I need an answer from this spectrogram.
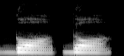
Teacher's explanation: अगर आपकी जुबान की टिप ऊपर वाले दांतों में जाके लगेगी तो क्योंकि ऊपर वाले दो दांतों के पीछे दाल का मखरज है तो ये मोटा सा दो बन जाएगा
